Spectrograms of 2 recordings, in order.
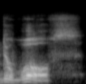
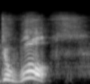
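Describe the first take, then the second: First: The name is said in a plain, flat way. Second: The name is said with strong, excited emphasis. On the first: The speaker calls it wrong. "you don't go to DeWolf's" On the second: The speaker calls it right. "say it with feeling"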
